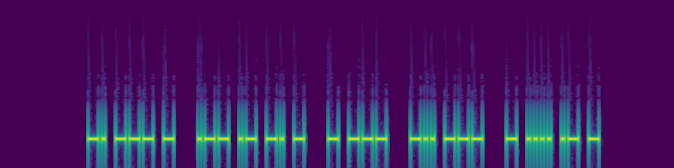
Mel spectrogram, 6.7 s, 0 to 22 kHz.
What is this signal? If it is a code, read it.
Morse code, heard as a keyed tone, about 34 wpm, 700 Hz. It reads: NOT WANT TO DO THAT
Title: Sets of 5 Words Encore 35wpm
